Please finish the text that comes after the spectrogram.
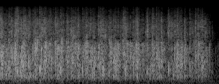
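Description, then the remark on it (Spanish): Steady, dense applause from a crowd on a live vinyl record as it starts playing, many hands clapping at once in a bright, crackling wash that holds at an even level for a couple of seconds with no voices. “Y sí, señoras y señores, acaba de entrar, muy fuerte ese aplauso.”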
